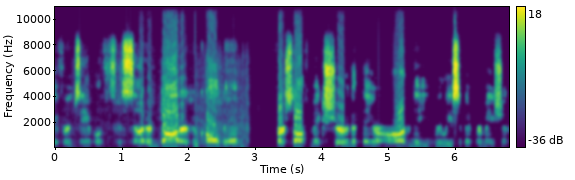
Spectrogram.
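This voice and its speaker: A man with a bright, forward voice walks through an on-screen procedure in a casual teaching style. He talks through each step as he goes, thinking aloud. There is faint noise behind him. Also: mid-range voice, creaky, poor audio. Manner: instructional, thinking aloud while demonstrating. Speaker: instructor, software trainer.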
